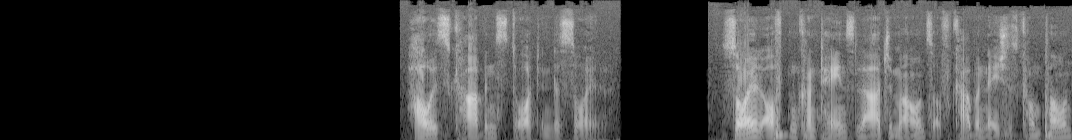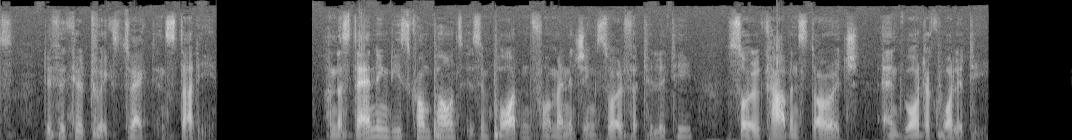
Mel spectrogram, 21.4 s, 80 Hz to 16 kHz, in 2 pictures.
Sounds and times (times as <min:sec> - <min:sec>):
Speech: 0:04.1 - 0:06.2, 0:07.2 - 0:12.9, 0:14.0 - 0:20.6.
